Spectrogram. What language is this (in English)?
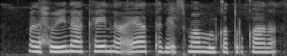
Somali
